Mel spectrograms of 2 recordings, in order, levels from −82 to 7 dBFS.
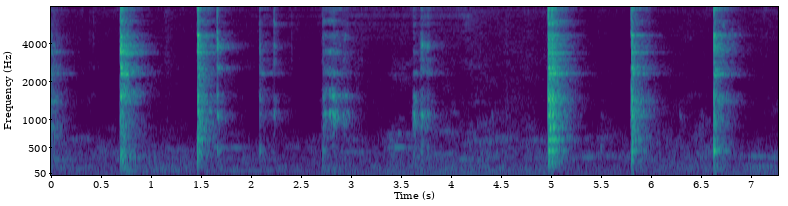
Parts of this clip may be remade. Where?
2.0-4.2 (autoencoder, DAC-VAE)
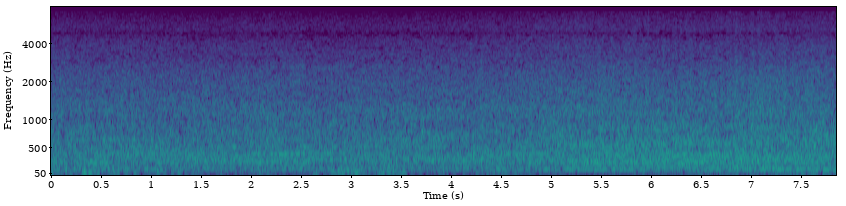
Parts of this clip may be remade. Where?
none

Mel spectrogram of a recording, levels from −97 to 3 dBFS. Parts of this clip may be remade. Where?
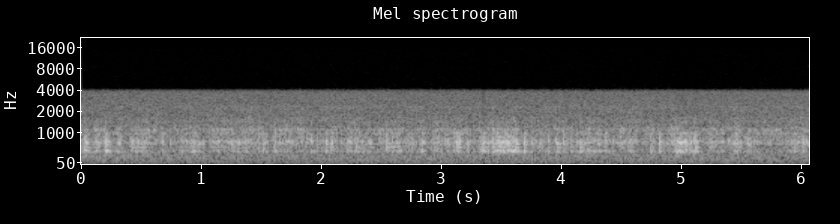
none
